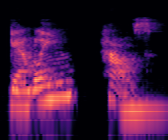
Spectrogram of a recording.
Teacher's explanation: Gambling termina com ING. Esse G normalmente não é pronunciado, tá pintadinho de cinza.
